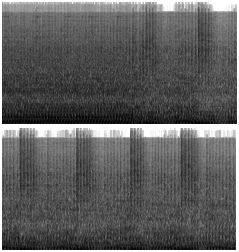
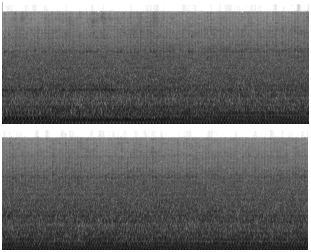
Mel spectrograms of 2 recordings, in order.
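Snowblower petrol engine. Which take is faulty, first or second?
first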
